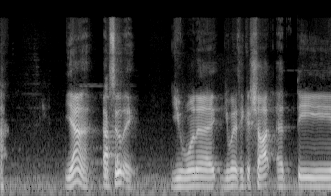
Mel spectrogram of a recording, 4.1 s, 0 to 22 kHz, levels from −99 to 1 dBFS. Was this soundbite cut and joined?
no; 0 cuts

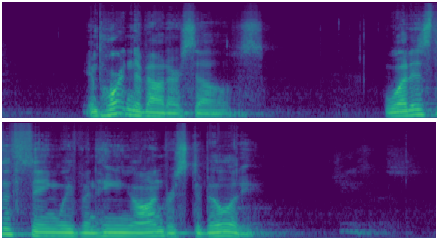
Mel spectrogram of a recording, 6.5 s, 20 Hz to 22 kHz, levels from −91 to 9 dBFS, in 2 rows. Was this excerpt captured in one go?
no; 1 cut; at 4.5 s

